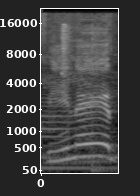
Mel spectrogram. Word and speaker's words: Wiene: What the hell is Vine? Is how they were pronouncing her name in the English one with a V. But in the sub, it was a W, like wiener, but without the R.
